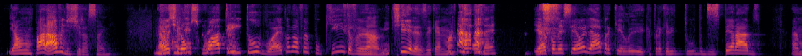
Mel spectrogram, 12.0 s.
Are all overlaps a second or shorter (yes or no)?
no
